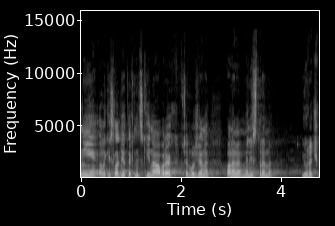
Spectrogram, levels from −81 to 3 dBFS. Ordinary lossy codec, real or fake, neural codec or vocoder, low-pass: AAC, 64 kbps; real; none; 14.4 kHz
